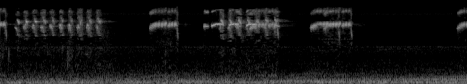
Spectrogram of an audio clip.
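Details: Female blue-crowned hanging parrot, calling to draw in red-necked males, gives a fast stuttering run of high sharp notes, then short shrill trilled phrases repeated about every second, with faint low background rumble.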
